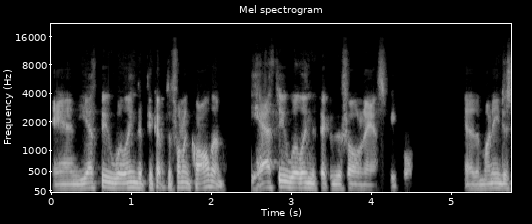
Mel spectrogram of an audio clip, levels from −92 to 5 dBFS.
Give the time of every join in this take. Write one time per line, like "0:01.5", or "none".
0:02.5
